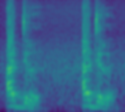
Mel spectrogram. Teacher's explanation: یہاں پر وقف کریں گے ہم تو اس دو زیر کو ساکن کر دیں گے۔ اب یہاں دیکھیں جب یہ را ساکن ہوگا اور جیم پہلے ساکن ہے تو کیسے پڑھیں گے؟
